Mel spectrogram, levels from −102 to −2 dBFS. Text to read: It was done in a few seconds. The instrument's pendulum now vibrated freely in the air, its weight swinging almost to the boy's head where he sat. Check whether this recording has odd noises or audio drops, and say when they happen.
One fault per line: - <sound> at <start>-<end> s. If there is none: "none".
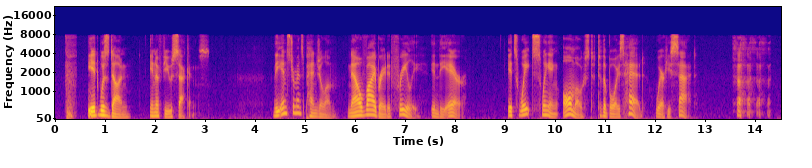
- sigh at 0.2-0.5 s
- laugh at 13.6-14.3 s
